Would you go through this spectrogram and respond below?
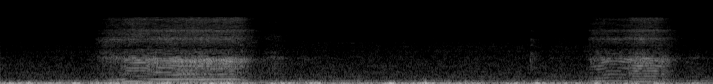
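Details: Snoring during sleep recorded with the SnoreLab app: two long, rough, rattling breaths in, about five seconds apart, over steady low room hum.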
